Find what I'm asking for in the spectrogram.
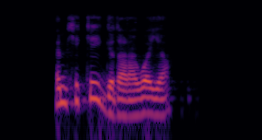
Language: Kabyle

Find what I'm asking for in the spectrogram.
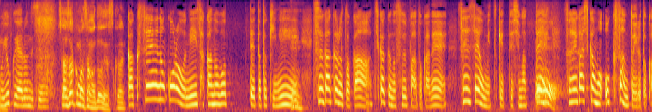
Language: Japanese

